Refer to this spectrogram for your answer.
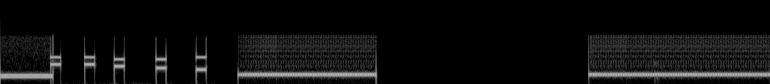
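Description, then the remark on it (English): A brief dial tone gives way to five quick touch-tone beeps as a phone number is dialed, followed by two long, steady ringing tones separated by a silent pause. The phone line sounds clear, with no talking. “All right, well, I'm going to dial her phone number right now and see why she's not calling you back, okay?”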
